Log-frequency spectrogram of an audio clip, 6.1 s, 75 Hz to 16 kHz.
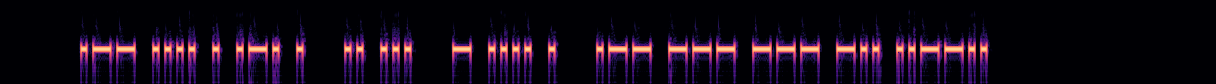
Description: Morse code, heard as a keyed tone, about 40 wpm, 700 Hz. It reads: WHERE IS THE WOOD?
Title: Sentences from Top 1000 Words - Review Part 2 - 40wpm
